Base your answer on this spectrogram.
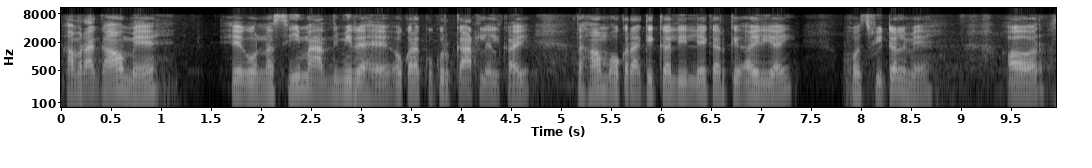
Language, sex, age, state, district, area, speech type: Maithili, male, 45-60, Bihar, Sitamarhi, rural, spontaneous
